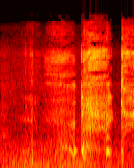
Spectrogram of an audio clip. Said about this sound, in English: For the first time I actually considered editing this video and cutting out this cough, because that's not pretty.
